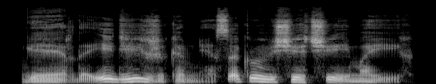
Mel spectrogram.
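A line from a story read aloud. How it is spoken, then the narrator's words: Strange drawling voice. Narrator (Russian): протянул я странным голосом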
